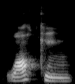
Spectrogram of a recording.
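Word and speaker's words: waulking: had the last um walking session i say it like with an l w-a-u-l-k-i-n-g walking is the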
